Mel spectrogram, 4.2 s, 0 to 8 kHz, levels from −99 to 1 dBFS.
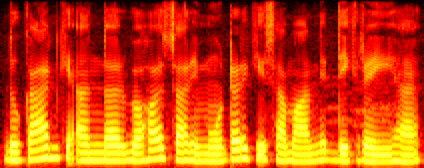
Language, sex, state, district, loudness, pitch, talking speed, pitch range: Hindi, male, Jharkhand, Garhwa, -15 LUFS, 135 Hz, 155 wpm, 130-150 Hz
